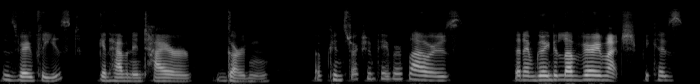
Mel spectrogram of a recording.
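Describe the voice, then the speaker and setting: Podcast co-host, female, chatty and quippy, bright voice, dry close mic. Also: medium pitch, clean tone, no echo, faint music behind. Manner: chatty, quick quips and laughter. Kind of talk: casual book discussion podcast.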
